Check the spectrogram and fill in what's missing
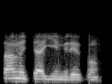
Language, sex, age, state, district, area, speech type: Urdu, male, 18-30, Bihar, Supaul, rural, conversation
